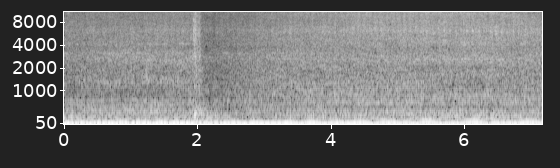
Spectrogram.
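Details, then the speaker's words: Nissan G60 tow truck with a carbureted petrol engine, idling after a cold start following months of sitting: a steady, even, smooth idle with no knocks or misses. It runs really well with plenty of fuel reaching the carburetor. "And it actually runs really good. Plenty of fuel going into that carburetor."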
